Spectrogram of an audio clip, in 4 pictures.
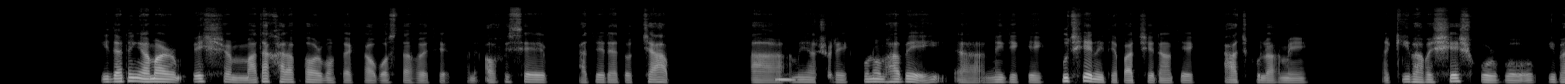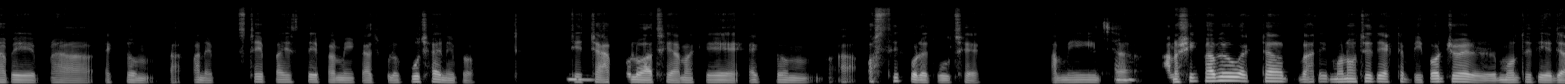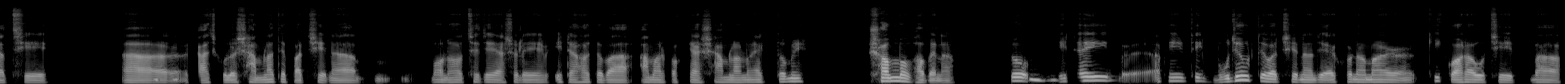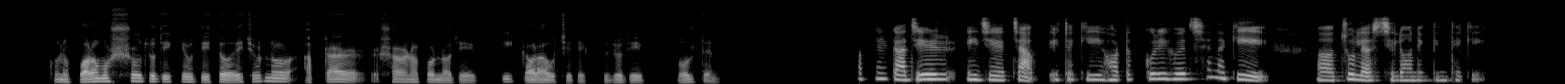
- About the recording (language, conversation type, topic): Bengali, advice, ডেডলাইনের চাপের কারণে আপনার কাজ কি আটকে যায়?
- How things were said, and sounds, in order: tapping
